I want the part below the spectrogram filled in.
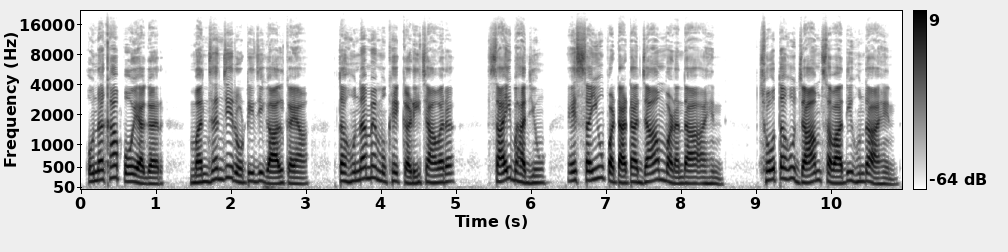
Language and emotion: Sindhi, neutral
